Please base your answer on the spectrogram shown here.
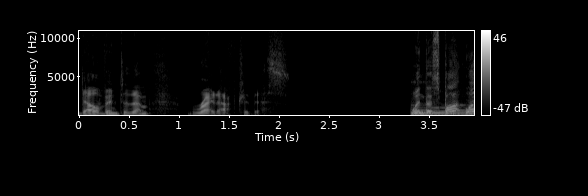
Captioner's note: voiceover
